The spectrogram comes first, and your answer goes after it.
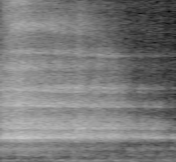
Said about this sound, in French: Prenez une profonde inspiration par le nez en gonflant le ventre et la poitrine. Expirez doucement par la bouche.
